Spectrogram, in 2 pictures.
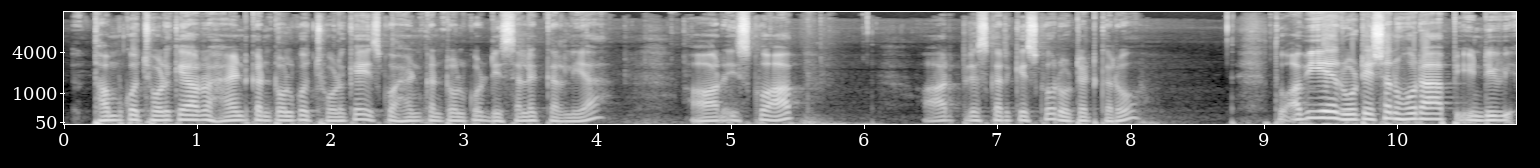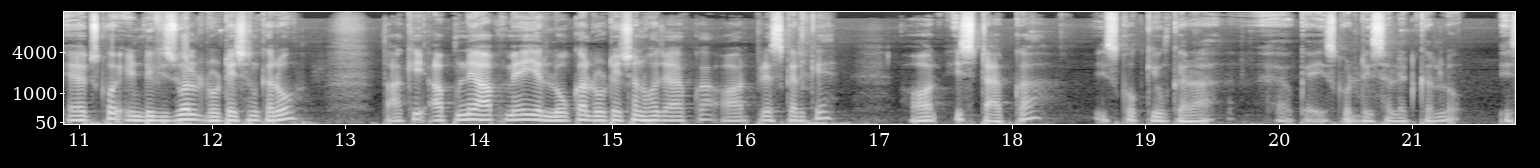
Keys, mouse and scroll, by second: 2.3 ctrl+click, 3.5 shift+click, 4.1 scroll down 3, 4.3-5.8 middle drag, 5.8 scroll up 2, 6.0-6.8 shift+middle drag, 6.8 scroll down 2, 7.0-8.5 shift+middle drag, 8.5 r, 11.8-14.8 drag, 15.2-18.0 middle drag, 18.0 r, 20.3-21.7 middle drag.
